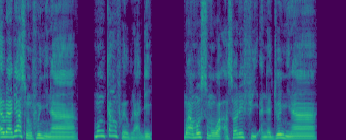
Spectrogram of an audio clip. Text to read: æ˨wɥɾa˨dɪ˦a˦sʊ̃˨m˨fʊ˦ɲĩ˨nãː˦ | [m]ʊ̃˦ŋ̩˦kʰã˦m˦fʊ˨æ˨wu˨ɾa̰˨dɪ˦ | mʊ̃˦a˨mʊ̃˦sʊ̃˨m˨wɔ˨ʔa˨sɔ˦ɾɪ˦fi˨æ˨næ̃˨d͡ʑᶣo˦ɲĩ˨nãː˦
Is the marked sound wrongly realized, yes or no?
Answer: no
